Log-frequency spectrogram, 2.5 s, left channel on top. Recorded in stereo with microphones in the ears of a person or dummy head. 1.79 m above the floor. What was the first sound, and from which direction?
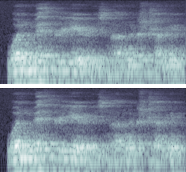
A man speaking, 50° right (ahead or behind).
